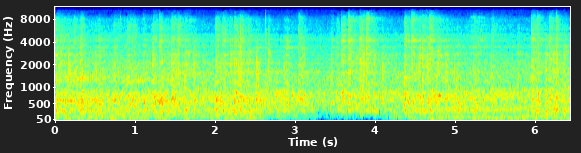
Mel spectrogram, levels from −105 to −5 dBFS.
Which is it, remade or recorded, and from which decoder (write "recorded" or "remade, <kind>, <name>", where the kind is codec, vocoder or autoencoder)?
recorded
